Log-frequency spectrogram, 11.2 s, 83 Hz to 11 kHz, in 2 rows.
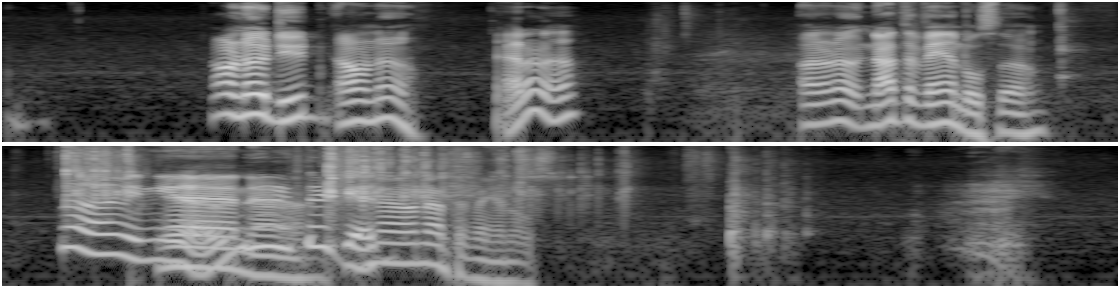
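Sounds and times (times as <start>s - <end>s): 
speech: 1.0s - 3.0s, 4.0s - 8.4s
red and white dice clattering on a surface: 5.9s - 9.7s.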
